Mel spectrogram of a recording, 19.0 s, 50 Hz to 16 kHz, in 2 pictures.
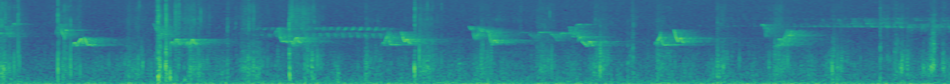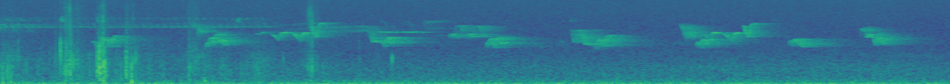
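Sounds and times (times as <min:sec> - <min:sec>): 
footsteps crunching outdoors at walking pace: 0:00.0 - 0:13.9
chipping sparrow calling: 0:00.0 - 0:18.7
low outdoor rumble: 0:00.0 - 0:18.9.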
